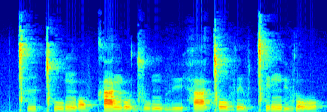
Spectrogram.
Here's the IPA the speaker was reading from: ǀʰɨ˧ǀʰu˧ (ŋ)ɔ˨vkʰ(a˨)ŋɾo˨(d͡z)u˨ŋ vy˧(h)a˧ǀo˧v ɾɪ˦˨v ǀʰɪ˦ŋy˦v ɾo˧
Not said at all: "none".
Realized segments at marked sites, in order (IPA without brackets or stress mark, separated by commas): ŋ, a˦, d͡z, h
